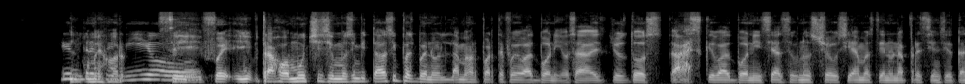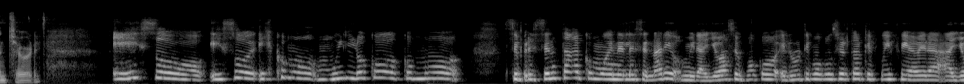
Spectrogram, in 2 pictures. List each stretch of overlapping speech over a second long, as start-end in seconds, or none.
0.7-2.1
